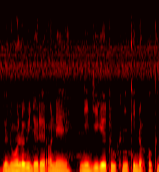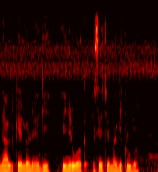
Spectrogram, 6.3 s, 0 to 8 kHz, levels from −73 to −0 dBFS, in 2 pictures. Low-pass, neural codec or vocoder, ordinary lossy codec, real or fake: 7.2 kHz; none; none; real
